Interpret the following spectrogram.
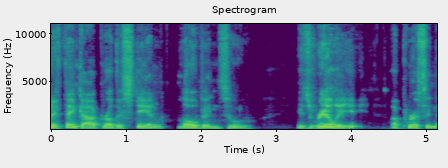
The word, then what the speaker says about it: Lovins: Is it pronounced? Lovins. Lovins.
